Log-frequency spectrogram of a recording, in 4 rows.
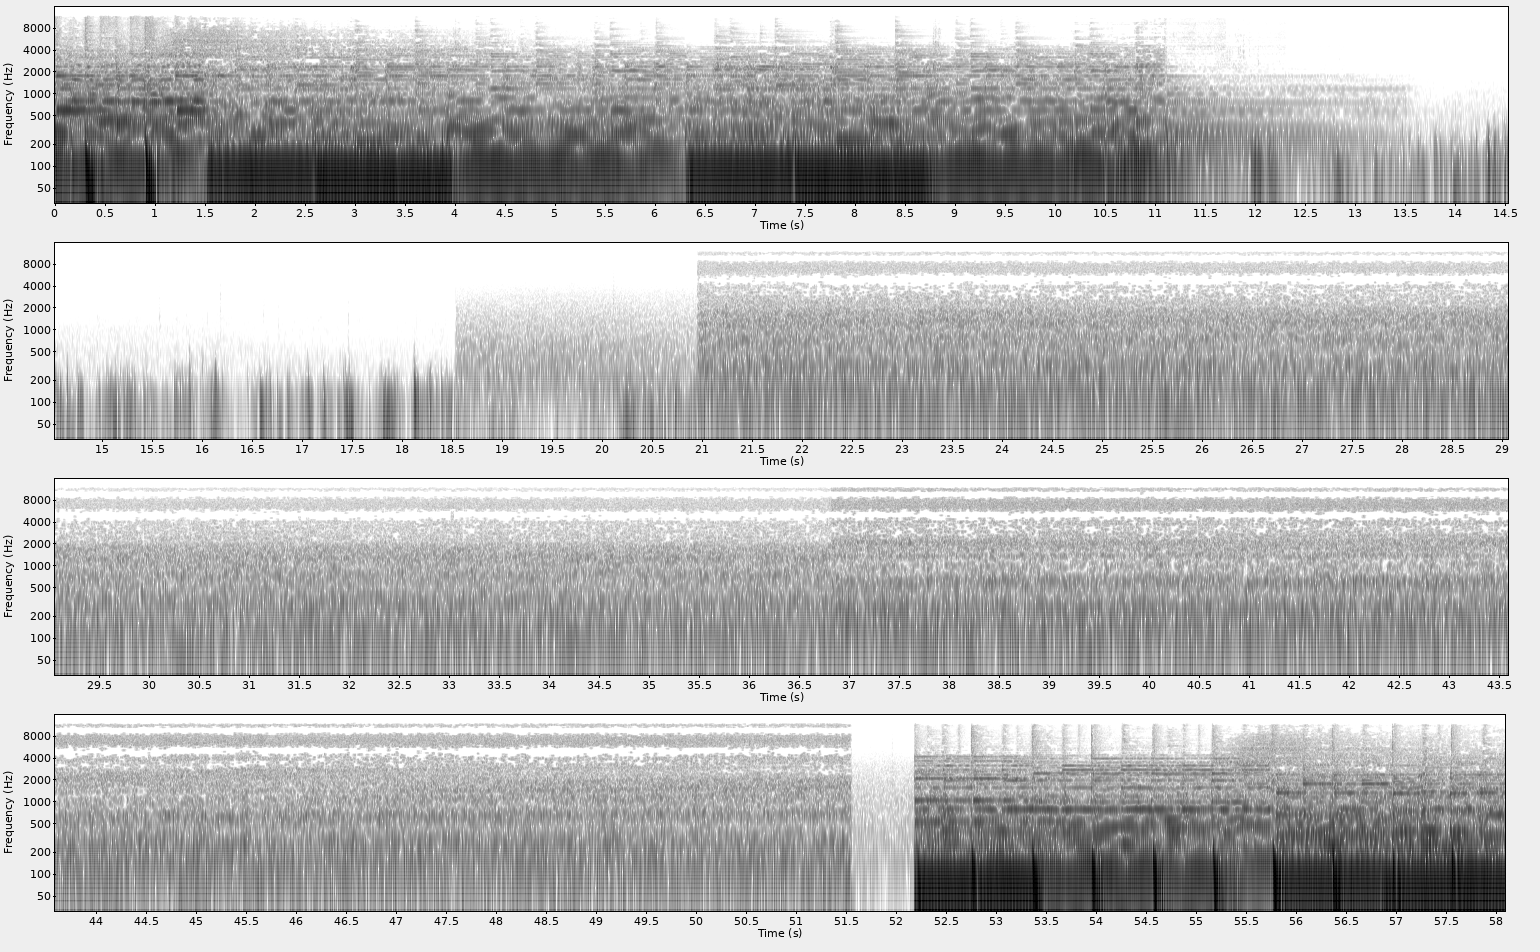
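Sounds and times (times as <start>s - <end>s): stream rushing over boulders: 0.0s - 9.0s, 18.6s - 58.0s.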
